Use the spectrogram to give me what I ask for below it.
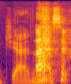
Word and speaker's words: Jean: it as Jen if she had a French pronunciation. Yeah. Yes. And then she said, don't worry, just say Jen.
